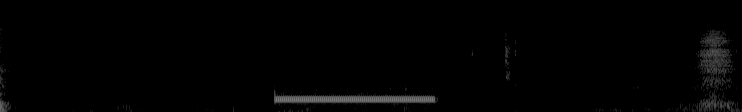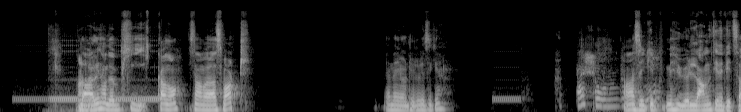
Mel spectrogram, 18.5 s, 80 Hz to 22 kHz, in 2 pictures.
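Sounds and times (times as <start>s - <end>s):
outgoing phone call ringback tone: 3.4s - 5.5s, 9.4s - 11.5s, 15.4s - 15.9s
speech: 10.2s - 12.4s, 14.1s - 15.0s, 16.5s - 18.5s.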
